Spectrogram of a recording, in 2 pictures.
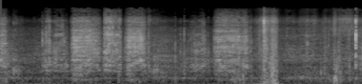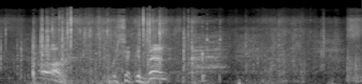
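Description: A chainsaw chain clicks and rattles as it is handled.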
